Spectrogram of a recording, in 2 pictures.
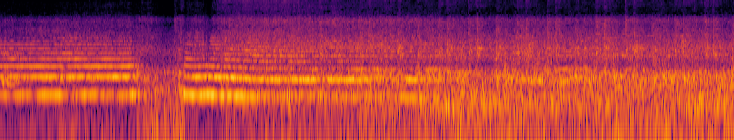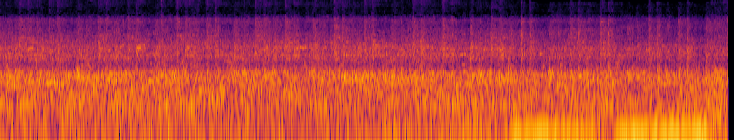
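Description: A passenger train passing through the station without stopping sounds its horn in two long blasts, the second dropping slightly in pitch as it goes by. Then comes a steady rumble and clatter of the coaches running past on the track.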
